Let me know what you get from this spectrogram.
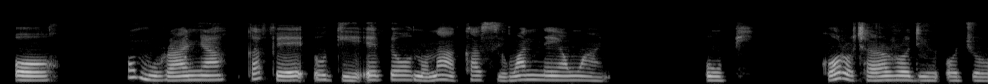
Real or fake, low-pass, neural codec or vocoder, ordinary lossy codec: real; 7.2 kHz; none; none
